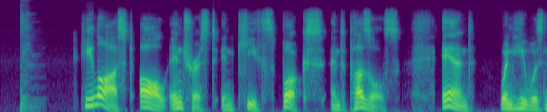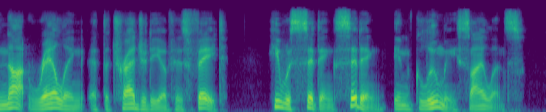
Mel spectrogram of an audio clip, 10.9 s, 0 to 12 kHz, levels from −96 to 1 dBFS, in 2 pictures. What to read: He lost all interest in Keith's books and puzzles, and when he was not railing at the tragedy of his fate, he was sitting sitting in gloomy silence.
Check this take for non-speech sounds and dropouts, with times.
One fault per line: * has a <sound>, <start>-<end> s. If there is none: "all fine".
* has a thud, 0.2-0.5 s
